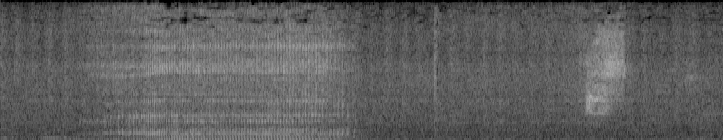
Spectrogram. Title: Had to get em! Snore session!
